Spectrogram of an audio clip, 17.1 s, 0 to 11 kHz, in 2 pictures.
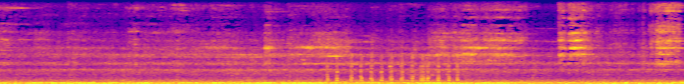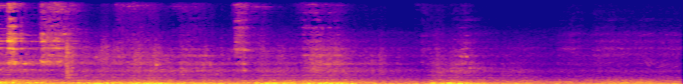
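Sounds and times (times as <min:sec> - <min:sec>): train wheels rumbling: 0:00.0 - 0:17.0
wheel squeals: 0:02.6 - 0:07.6.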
